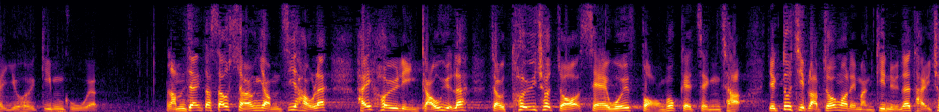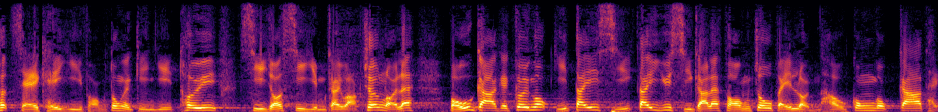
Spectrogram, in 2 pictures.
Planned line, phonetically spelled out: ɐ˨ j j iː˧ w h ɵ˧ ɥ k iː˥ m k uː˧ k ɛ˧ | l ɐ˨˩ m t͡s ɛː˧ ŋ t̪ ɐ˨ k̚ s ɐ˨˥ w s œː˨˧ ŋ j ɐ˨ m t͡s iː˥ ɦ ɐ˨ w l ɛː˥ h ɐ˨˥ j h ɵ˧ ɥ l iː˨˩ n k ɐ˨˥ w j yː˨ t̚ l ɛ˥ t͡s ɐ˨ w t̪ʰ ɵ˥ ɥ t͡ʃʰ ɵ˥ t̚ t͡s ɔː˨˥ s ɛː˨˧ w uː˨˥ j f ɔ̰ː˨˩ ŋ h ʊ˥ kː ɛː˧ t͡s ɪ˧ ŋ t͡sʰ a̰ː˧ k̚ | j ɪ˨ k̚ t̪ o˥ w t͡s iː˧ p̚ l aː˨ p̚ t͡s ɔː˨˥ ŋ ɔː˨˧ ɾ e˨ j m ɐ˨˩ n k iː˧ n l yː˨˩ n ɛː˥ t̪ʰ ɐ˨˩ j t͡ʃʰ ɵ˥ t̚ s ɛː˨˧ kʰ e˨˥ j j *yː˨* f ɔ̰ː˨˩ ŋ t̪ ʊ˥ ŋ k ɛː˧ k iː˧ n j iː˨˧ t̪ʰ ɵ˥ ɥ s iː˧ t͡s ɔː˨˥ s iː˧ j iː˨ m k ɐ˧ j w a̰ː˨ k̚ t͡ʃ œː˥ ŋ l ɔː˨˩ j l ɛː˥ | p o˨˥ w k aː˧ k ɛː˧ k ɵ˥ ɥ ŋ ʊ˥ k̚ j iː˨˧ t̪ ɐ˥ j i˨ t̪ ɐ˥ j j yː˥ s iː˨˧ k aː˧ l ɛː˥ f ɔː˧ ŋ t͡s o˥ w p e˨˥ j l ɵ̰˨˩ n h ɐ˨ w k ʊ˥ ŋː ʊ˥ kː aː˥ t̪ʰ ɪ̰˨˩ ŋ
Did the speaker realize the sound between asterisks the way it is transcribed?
no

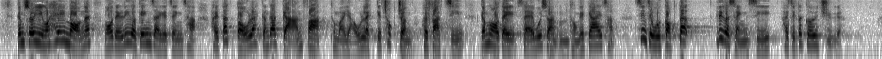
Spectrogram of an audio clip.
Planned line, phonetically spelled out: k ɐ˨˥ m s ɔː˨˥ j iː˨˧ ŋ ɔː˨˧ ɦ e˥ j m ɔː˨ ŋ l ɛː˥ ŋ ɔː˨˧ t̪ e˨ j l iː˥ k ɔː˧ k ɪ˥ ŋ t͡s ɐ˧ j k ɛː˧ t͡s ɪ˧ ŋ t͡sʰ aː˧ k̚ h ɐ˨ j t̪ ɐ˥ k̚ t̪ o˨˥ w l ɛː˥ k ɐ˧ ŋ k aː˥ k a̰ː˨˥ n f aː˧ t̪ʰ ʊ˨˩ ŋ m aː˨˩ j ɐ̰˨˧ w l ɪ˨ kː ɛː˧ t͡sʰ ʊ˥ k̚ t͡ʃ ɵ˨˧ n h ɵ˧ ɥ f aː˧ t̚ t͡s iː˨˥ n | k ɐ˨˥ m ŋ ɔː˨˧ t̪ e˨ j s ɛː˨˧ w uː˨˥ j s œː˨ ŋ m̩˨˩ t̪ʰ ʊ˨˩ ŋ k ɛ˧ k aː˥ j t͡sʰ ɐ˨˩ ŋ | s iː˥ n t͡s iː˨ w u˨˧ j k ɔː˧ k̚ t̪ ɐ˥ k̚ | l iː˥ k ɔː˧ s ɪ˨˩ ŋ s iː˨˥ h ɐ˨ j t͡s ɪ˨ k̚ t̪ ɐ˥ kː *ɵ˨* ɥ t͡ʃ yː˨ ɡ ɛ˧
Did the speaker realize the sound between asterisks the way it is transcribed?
no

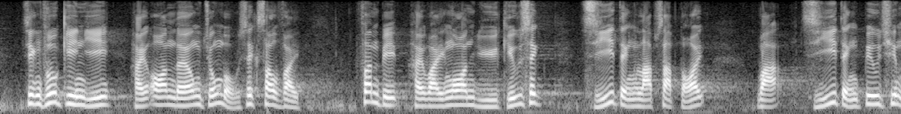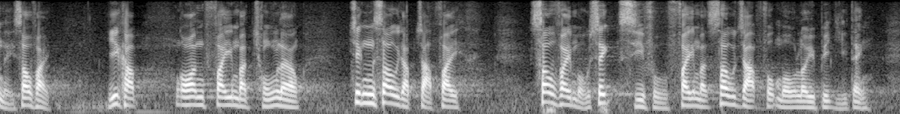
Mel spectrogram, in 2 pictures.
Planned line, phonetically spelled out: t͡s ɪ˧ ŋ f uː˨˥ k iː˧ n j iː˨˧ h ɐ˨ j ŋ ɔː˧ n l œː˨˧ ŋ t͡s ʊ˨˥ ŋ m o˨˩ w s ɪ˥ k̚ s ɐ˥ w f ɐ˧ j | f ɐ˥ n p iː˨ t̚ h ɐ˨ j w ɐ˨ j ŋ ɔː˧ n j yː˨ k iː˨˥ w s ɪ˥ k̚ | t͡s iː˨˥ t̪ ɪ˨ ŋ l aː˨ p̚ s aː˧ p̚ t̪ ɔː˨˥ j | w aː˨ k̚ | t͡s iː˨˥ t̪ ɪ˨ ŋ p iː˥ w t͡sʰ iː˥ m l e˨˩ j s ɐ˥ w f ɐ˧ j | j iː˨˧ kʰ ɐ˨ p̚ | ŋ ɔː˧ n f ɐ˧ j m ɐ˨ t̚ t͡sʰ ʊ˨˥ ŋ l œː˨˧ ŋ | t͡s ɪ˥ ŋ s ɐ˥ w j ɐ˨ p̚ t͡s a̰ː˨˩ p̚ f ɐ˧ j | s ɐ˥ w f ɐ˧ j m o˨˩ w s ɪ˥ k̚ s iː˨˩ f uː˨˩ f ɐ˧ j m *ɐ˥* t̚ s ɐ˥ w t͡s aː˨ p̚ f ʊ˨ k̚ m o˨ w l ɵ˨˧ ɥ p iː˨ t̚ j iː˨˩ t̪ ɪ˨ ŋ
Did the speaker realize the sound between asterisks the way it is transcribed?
no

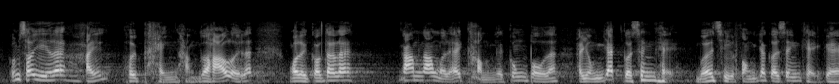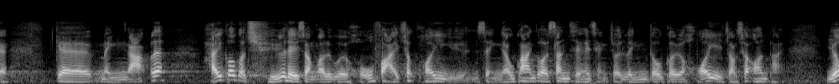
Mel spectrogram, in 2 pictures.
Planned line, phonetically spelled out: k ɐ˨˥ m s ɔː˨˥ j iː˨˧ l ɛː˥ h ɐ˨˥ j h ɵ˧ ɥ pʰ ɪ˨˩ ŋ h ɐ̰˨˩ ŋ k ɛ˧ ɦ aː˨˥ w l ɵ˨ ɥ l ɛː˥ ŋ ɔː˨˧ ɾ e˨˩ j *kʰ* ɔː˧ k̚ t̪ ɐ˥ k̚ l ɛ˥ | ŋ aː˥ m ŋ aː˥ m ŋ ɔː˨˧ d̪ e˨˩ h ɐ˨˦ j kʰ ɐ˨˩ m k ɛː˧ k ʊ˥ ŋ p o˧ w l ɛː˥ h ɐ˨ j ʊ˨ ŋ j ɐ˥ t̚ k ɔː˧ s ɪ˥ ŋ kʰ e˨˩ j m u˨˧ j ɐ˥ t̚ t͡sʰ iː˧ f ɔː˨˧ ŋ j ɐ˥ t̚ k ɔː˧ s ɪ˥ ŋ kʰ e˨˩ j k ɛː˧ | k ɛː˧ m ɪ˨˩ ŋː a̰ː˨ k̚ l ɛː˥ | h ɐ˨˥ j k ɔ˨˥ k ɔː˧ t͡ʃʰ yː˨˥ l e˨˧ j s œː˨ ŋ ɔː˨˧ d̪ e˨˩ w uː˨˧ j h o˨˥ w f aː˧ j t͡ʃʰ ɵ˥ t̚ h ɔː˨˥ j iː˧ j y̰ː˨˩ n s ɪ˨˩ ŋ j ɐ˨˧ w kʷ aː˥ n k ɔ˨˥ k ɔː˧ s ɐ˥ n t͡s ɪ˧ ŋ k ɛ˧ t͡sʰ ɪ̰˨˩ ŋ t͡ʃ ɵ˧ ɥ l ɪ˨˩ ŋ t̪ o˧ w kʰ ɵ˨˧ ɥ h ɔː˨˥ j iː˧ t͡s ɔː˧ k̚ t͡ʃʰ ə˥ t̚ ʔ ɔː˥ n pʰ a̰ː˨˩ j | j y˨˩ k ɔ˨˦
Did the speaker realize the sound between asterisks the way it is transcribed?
no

